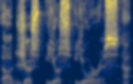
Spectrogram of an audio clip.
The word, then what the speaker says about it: jus juris: Jus means just, J-U-S in Latin means law. You know, jus juris is how it's pronounced in Latin.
